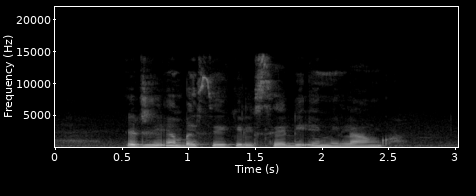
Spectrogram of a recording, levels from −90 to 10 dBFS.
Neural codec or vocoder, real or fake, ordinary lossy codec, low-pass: none; real; none; 14.4 kHz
